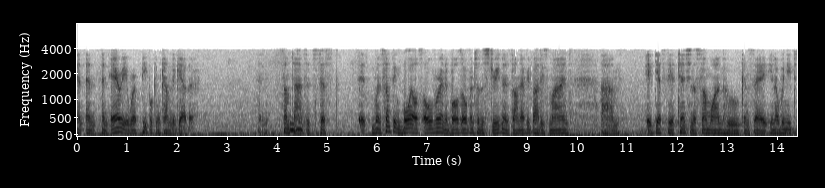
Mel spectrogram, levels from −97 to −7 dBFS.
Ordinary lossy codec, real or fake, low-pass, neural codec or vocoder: AAC, 16 kbps; real; 7.2 kHz; none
